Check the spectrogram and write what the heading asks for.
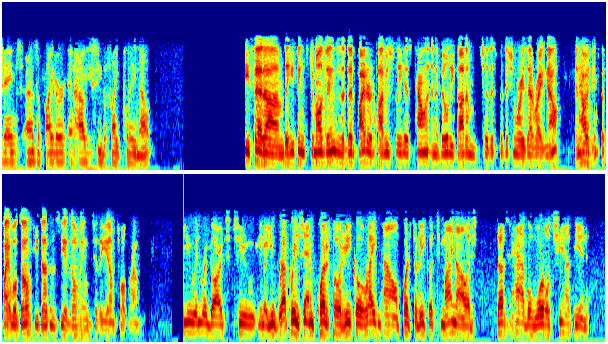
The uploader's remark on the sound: Conference call. Many thanks to Swanson Communications and the PBC for graciously providing this audio.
